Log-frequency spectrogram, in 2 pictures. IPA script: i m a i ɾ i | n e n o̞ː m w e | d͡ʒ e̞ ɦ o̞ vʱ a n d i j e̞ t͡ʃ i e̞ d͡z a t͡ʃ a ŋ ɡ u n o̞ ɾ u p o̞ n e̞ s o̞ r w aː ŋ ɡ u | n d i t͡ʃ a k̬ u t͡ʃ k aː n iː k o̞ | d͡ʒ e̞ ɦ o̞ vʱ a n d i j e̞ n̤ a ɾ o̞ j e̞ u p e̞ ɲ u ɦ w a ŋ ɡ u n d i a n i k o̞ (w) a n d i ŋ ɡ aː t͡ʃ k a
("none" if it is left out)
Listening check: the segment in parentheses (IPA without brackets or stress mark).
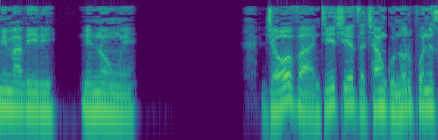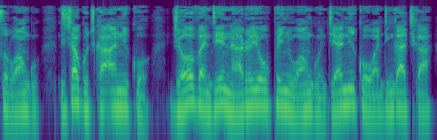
w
